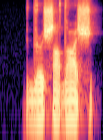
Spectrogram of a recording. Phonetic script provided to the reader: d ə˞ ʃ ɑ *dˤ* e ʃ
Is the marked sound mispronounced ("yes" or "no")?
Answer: no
